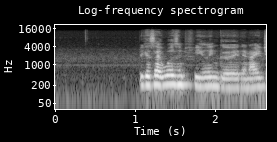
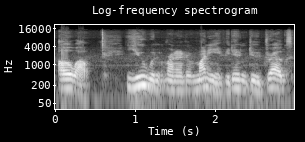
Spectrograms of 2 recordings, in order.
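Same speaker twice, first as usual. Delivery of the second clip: mock smug commenter; 6 semitones lower than usual. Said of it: "And you think".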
